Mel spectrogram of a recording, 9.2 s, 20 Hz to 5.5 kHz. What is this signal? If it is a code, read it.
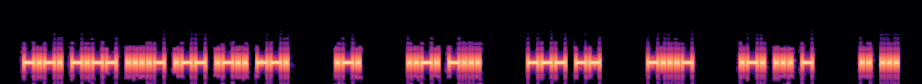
Morse code, heard as a keyed tone, about 36 wpm, 700 Hz. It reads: CY4WLG R FB OM <BT> RST IS
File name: UK MASTER QSOs TRAINING / 35WPM / UK MASTER QSOs 0033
